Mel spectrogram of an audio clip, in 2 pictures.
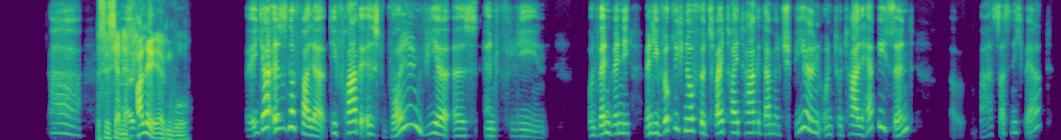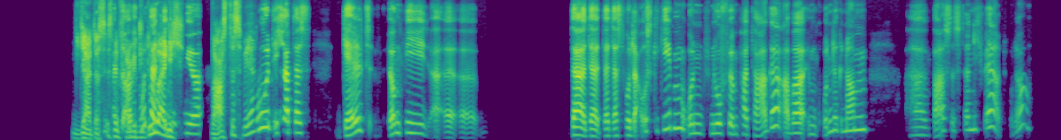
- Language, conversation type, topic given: German, podcast, Was war dein liebstes Spielzeug in deiner Kindheit?
- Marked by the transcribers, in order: other noise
